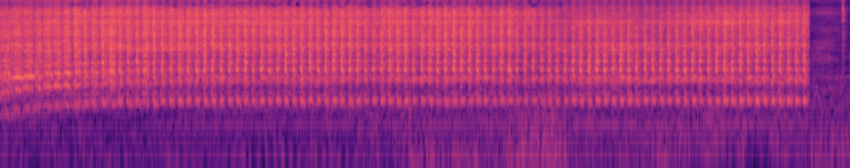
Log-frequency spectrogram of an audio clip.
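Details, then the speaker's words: Building standby generator after an air filter refit: engine runs with uneven popping about three beats a second and a wavering tone; backfiring and rough running, cause unclear. "yeah I don't know what's going on with it but you hear the backfires and stuff so something's got to be going on"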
